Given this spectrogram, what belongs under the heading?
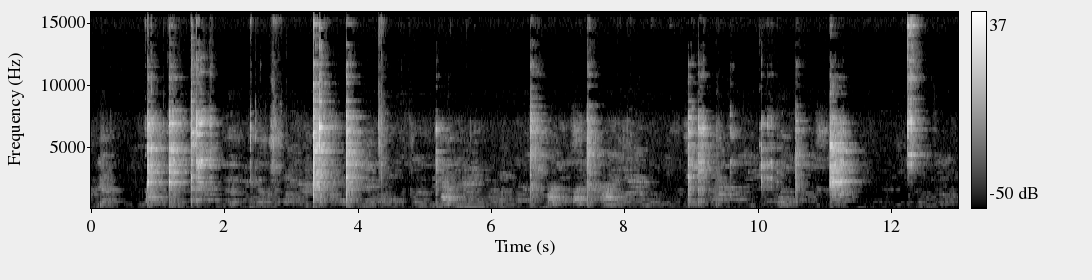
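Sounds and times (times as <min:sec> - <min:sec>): cutlery clinking on a plate: 0:00.8 - 0:04.5, 0:08.9 - 0:11.6, 0:12.2 - 0:12.6.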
